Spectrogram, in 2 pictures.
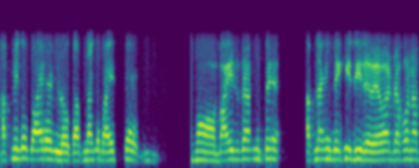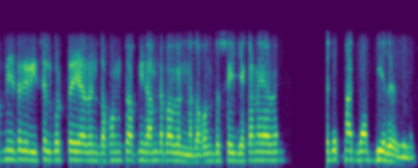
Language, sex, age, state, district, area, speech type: Bengali, male, 18-30, West Bengal, Howrah, urban, conversation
